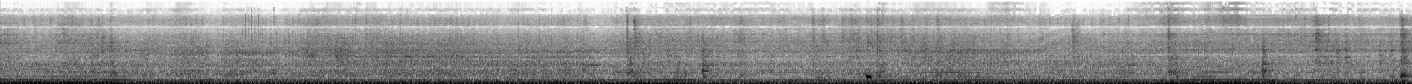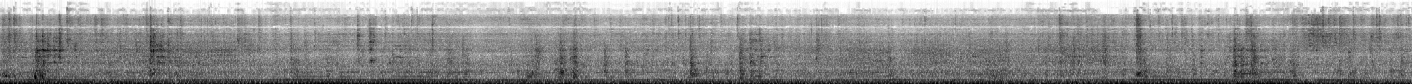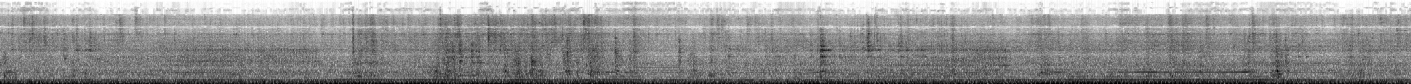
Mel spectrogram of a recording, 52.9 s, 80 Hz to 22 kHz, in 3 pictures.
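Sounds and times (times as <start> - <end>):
demolition machine engine running: 0.0 - 52.9
debris crunching and clattering: 39.4 - 47.4.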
